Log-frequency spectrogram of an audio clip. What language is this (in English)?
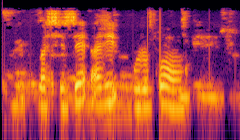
Kinyarwanda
